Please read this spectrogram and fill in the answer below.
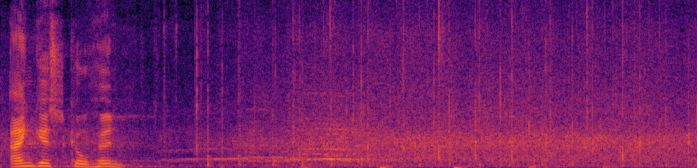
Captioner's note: audience applauding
